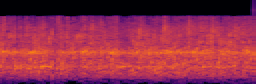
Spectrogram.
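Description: Steady audience applause, a dense wash of many hands clapping at an even loudness throughout, with no voices standing out above it.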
